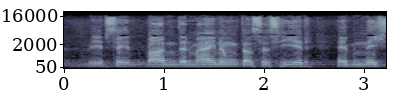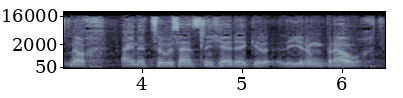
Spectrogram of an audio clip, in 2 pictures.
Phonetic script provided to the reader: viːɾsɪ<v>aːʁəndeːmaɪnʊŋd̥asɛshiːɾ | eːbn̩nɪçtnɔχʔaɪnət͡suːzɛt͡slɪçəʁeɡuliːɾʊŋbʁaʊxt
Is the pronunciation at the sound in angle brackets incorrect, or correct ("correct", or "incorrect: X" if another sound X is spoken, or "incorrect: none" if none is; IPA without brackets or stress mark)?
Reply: correct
